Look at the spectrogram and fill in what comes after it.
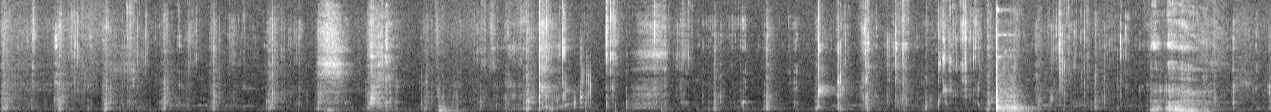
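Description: A person chewing food close to the microphone, with many small wet mouth clicks and crunches. Two louder sounds stand out, about ten seconds in and just before the end.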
